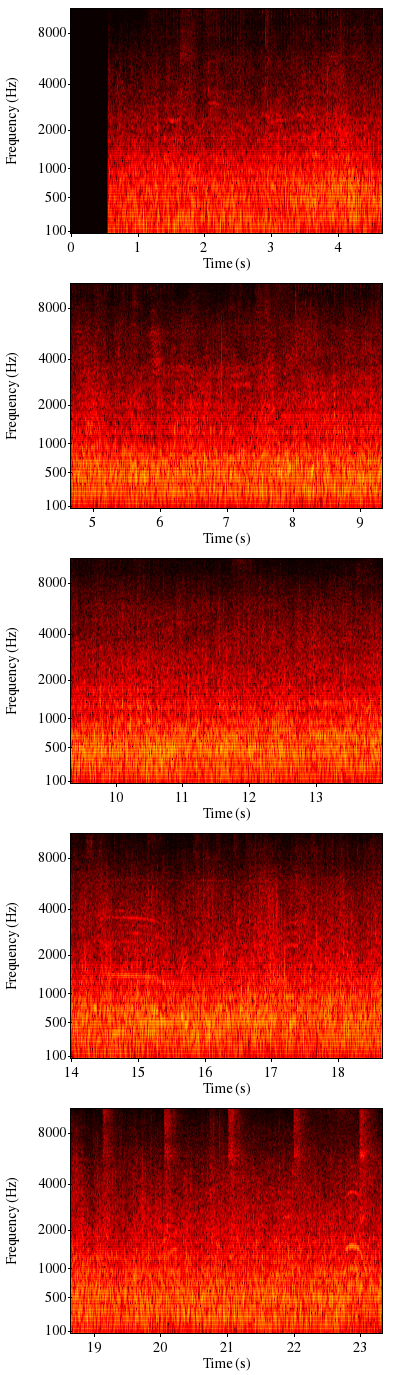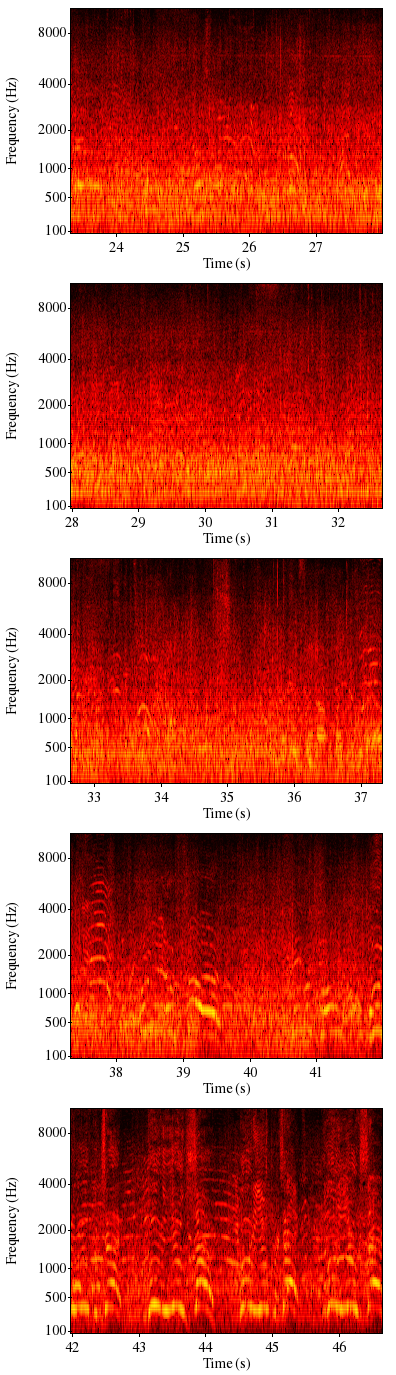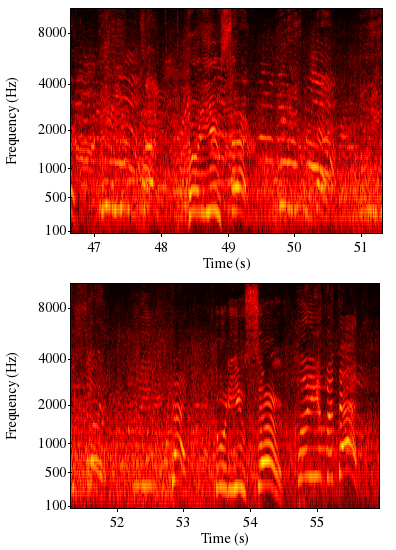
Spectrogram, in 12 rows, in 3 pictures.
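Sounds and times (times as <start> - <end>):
crowd chatter: 0.6 - 55.9
helicopters buzzing overhead: 0.6 - 55.9.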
